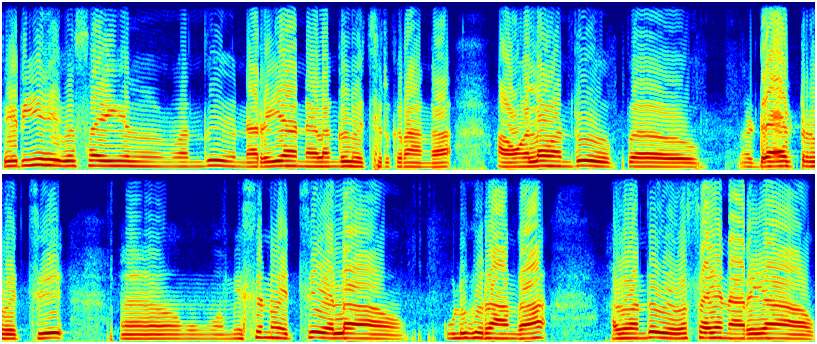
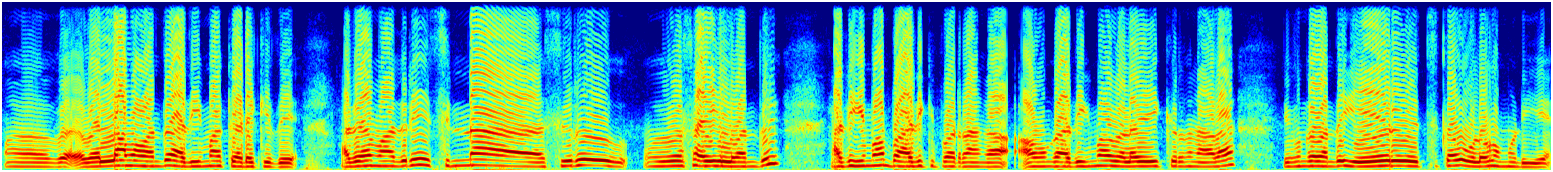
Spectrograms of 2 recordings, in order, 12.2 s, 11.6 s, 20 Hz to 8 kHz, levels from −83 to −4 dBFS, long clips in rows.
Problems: constant background noise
